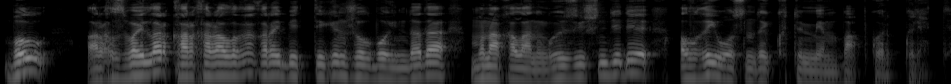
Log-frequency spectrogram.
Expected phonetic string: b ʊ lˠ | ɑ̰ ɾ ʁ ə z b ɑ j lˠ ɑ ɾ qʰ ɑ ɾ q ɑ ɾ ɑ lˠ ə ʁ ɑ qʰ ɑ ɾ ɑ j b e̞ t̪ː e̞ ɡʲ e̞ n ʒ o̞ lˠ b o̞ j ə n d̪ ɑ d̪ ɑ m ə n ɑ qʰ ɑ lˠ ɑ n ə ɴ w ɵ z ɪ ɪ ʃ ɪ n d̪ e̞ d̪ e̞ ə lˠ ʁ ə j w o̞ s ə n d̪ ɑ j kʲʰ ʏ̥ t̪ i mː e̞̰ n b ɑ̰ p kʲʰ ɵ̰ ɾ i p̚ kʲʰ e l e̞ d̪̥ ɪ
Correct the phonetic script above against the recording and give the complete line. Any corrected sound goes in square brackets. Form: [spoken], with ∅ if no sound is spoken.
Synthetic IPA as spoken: b ʊ lˠ | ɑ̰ ɾ ʁ ə z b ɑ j lˠ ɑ ɾ qʰ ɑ ɾ q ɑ ɾ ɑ lˠ ə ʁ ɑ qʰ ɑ ɾ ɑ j b e̞ t̪ː e̞ ɡʲ e̞ n ʒ o̞ lˠ b o̞ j ə n d̪ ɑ d̪ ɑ m ə n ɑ qʰ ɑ lˠ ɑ n ə ɴ w ɵ z ɪ ɪ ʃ ɪ n d̪ e̞ d̪ e̞ ə lˠ ʁ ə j w o̞ s ə n d̪ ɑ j kʲʰ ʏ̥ t̪ [ɪ] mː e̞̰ n b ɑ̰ p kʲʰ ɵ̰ ɾ [ɪ] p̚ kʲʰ e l e̞ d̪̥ ɪ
